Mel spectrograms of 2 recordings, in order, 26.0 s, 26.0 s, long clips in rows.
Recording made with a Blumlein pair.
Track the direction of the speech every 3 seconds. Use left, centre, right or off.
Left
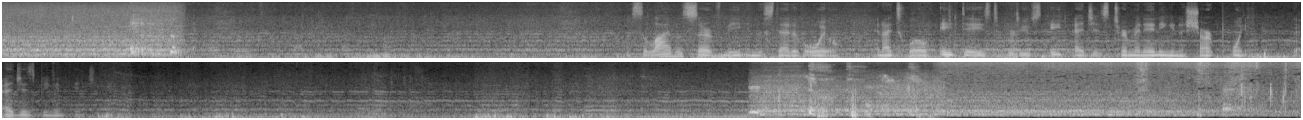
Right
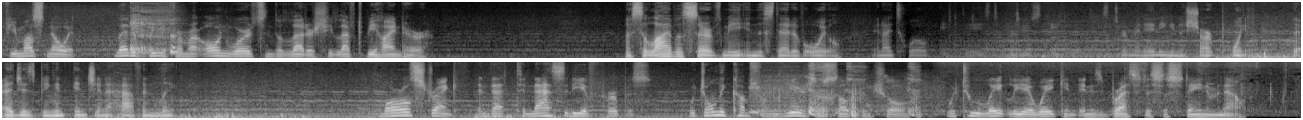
right, right, centre, left, right, right, right, right, right.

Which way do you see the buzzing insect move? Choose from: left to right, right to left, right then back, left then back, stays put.
right then back.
